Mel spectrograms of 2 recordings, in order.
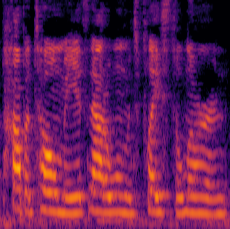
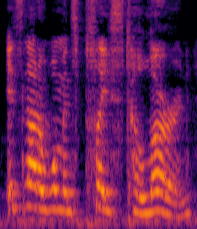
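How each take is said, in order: First: Lightly imitated Southern accent, voice catching as if close to tears; a hint of a sweet old Southern lady choking up over her lost dream; tearful Southern old lady. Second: Said in the usual way. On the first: Retelling the old lady's memory of her father, in a light Southern accent with a tearful catch. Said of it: "'cause she's Southern". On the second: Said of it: "her dad says".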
